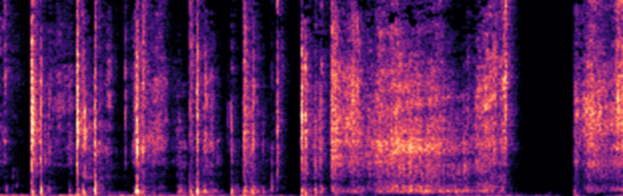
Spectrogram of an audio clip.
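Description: A small black glitter-coated clutch bag, held by its metal handle, is tapped and scratched across its glitter surface with long nails. A quick series of sharp, dry taps in the first three seconds is followed by a steadier rasping scratch with bright, gritty texture. The scratching stops briefly and then resumes.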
